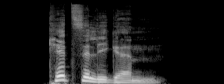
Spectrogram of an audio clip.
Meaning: strong dative masculine/neuter singular of kitzelig
- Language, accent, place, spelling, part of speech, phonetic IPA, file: German, Germany, Berlin, kitzeligem, adjective, [ˈkɪt͡səlɪɡəm], De-kitzeligem.ogg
